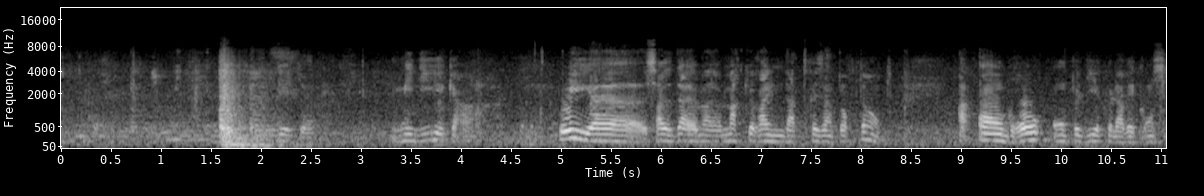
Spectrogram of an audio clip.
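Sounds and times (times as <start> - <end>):
door pushed shut with a solid thud: 1.5 - 2.4
speech: 1.9 - 2.7, 3.3 - 11.0.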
